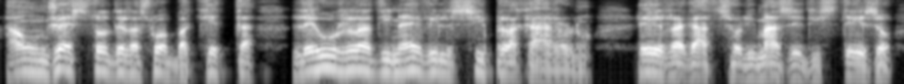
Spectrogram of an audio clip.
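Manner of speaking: usual speaking voice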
